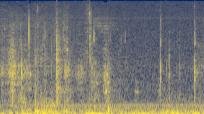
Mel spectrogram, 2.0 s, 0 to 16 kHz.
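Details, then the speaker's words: Mobility scooter electromagnetic brake with 24 V applied to it. Sharp, dry clicks over a quiet room as the brake releases into freewheel; the brake works fine. "voltage 24 volts you hear the click and it's the freewheel okay so some free will there works fine"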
